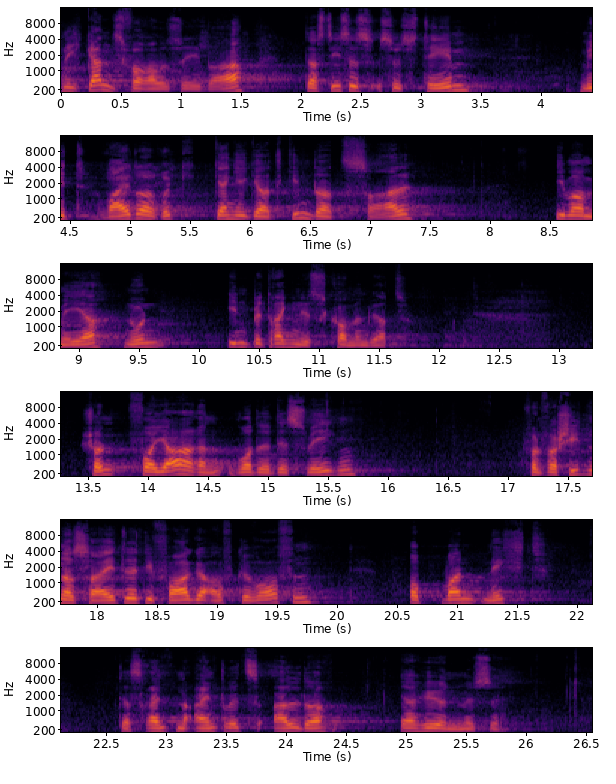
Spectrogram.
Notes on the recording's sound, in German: Vortrag, gehalten beim Kongress "Freude am Glauben" 2016.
